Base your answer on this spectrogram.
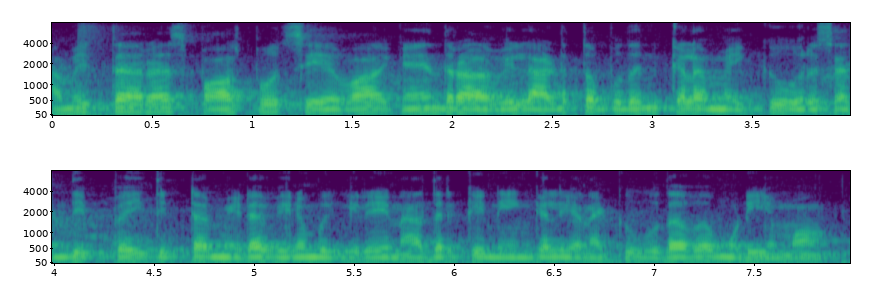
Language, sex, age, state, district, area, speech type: Tamil, male, 18-30, Tamil Nadu, Thanjavur, rural, read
